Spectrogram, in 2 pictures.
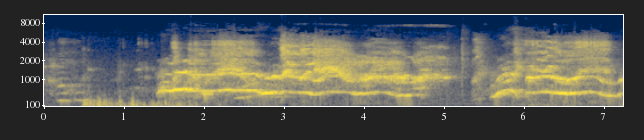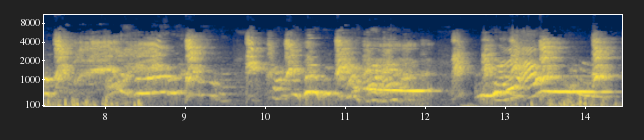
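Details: A young white piebald woolly Siberian husky, previously very quiet, howls for the first time: wavering, drawn-out howls, each rising and bending in pitch over a few seconds.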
